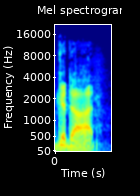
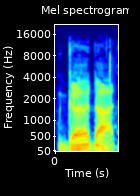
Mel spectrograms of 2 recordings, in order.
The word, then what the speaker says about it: Gadot: And Gadot. Yeah, it's a hard T. Dot. It's Dot. Gadot.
